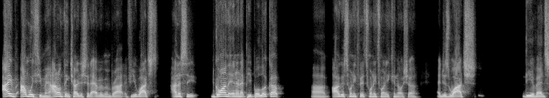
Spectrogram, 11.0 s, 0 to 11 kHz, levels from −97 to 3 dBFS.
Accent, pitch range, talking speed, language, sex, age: American, 145-180 Hz, 190 wpm, English, male, 20-39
